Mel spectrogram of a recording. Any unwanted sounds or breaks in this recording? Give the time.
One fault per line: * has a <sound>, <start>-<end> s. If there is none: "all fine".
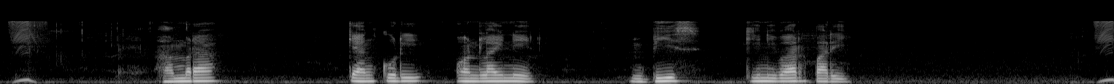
all fine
